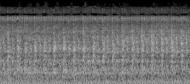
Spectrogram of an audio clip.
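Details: 2012 Kia Forte at idle, no oil leaks: fast even light ticking over the idle hum; cause not yet identified.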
